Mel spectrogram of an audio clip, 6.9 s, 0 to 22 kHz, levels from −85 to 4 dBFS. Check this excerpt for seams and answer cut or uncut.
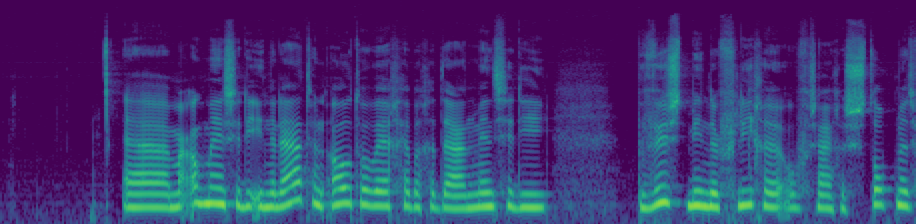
uncut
